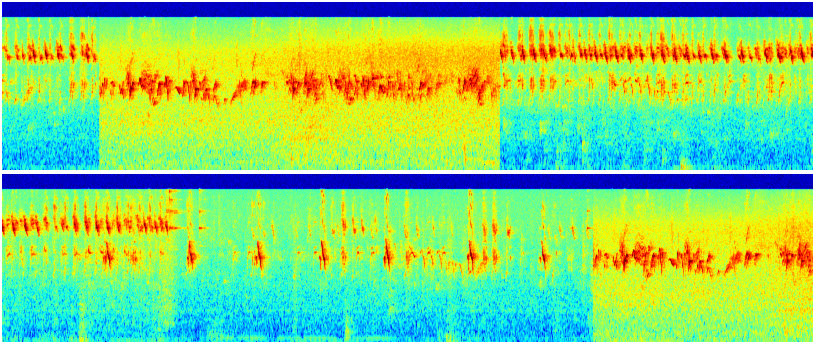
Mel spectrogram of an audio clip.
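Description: House finches chirping at the nest: the adults' twittering calls and the nestlings' high, rapid begging calls while being fed. The chirping runs on in several stretches that switch abruptly between a fast, even, very high trill and lower, irregular twittering.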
